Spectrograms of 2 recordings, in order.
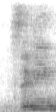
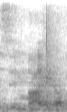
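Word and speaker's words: semi: 세미 혹은 어떤 날아에서는 샘마이라고 읽긴 하는데 보통 세미로 있습니다.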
